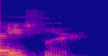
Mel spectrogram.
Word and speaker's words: Keesler: Keesler, yeah.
